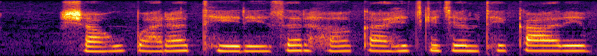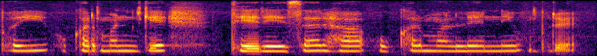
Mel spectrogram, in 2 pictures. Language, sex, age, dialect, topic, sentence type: Chhattisgarhi, female, 18-24, Western/Budati/Khatahi, banking, statement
